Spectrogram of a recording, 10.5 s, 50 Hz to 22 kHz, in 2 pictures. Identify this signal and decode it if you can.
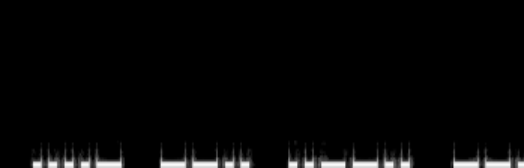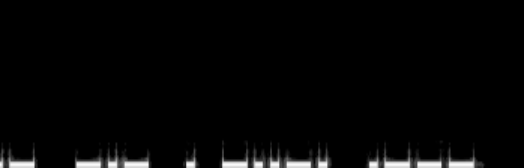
Morse code, heard as a keyed tone, about 15 wpm, spaced as for 12 wpm, 600 Hz. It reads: 4Z?QKE/J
